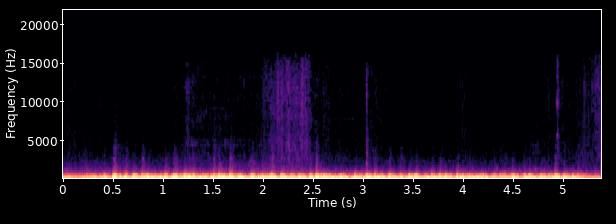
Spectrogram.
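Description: A big SUV V8 engine burbles loudly, its deep steady rumble peppered with sharp exhaust crackles and pops throughout, with no voices.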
